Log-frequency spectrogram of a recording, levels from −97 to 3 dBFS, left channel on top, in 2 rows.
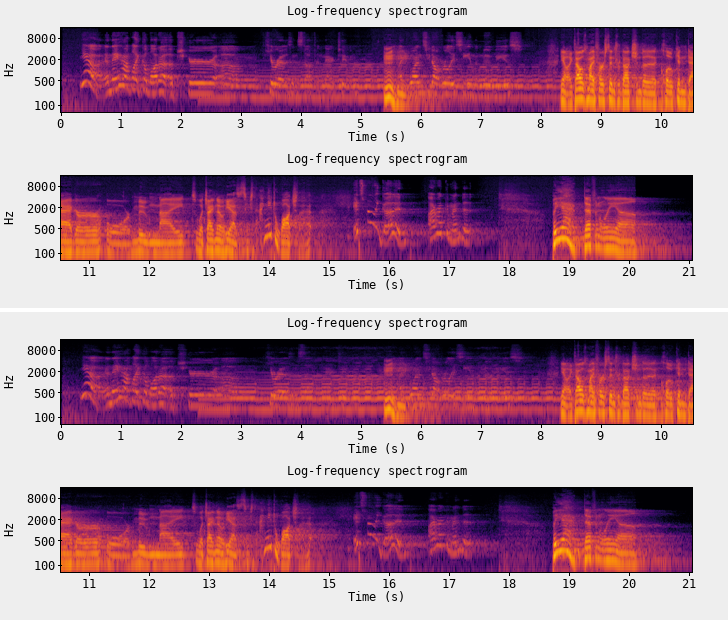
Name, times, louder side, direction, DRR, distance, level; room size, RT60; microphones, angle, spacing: voice 1, 0.3-5.0 5.6-7.7 11.7-12.2 15.3-16.4 16.6-17.4, left 5 dB, 80° left, 1.2 m, -37 dB
sound 1, 2.3-11.9, right 4 dB, 35° right, 0.8 m, -40 dB
voice 2, 5.4-5.8 8.1-14.7 18.7-20.1, left 2 dB, 30° left, 0.7 m, -24 dB
30.0 x 20.5 x 9.6 m
head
